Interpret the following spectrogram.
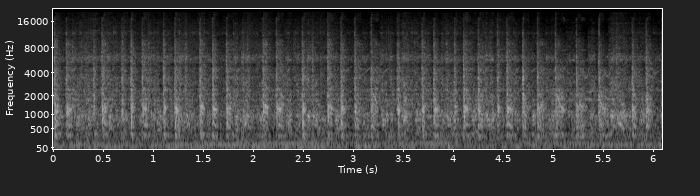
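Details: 2006 Ford Fusion bought at auction without key, non-starting, starter jumped directly via wire on starter bolt; steady, quick cranking with even ticking about five per second, no catch; engine spins freely, normal cranking.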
